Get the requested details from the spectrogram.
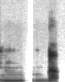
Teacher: तो आपको आप गुन्ना करना होगा, आप पढ़ेंगे इन्ना, तो कहाँ से निकला है, इसका मखरज है नाक का बांसा, खैशरूम जिसको कहते हैं, जिसको इंग्लिश में नेजल कैविटी कहते हैं, और गुन्ना को नेजलाइजेशन कहते हैं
